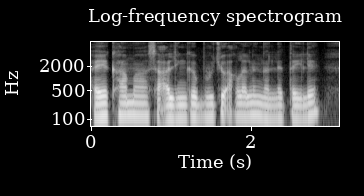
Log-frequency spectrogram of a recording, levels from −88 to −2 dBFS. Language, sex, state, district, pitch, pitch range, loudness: Wancho, male, Arunachal Pradesh, Longding, 120 Hz, 110-120 Hz, -18 LUFS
